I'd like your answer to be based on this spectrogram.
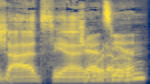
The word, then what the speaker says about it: shadcn: ShadCN.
